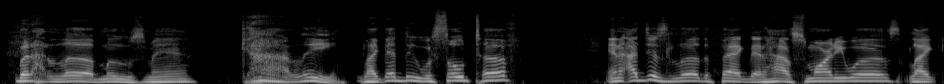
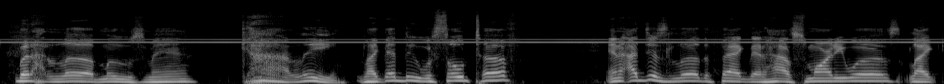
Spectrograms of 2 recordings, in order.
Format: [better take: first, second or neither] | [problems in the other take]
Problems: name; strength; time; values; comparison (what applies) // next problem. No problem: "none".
first | high-pitched whine; loud; throughout; 3 kHz, 8 dB below the speech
